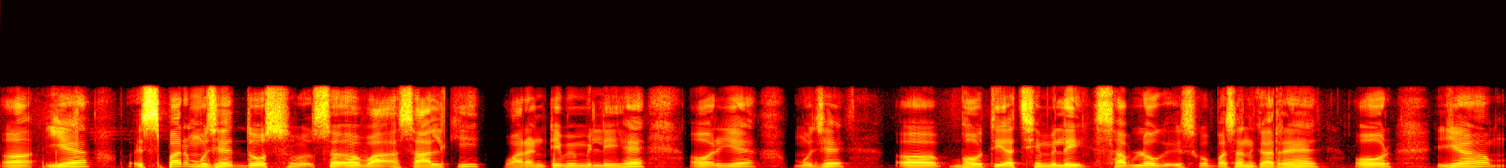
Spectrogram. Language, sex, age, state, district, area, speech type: Hindi, male, 60+, Madhya Pradesh, Bhopal, urban, spontaneous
